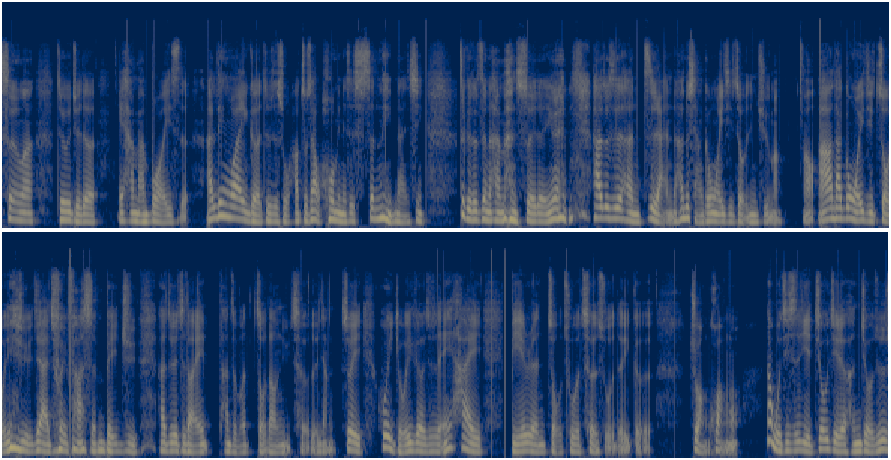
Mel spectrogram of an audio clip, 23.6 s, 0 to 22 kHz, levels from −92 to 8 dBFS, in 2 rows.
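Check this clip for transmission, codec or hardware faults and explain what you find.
A clocking fault is present: word clock ticks throughout, from 0.12 s to 23.61 s. The receiving device runs on its own clock, unlocked from the sender's, roughly 200 ppm apart. As they drift past each other a single sample slips, giving sharp ticks of uneven strength about ten times a second under the speech.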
